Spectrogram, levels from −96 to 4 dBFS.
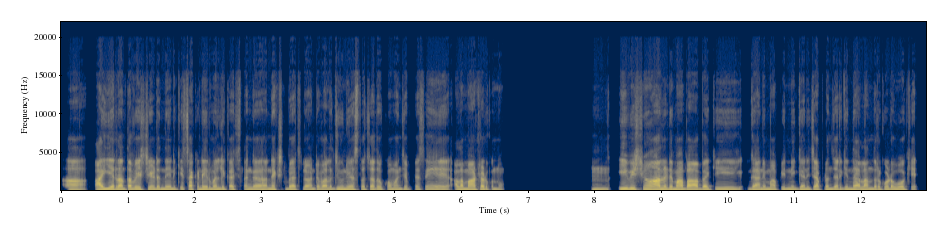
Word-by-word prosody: ఆహ్, 135 -1 +2 0.2
ఆ - - +10
ఇయర్ 155 +1 +3
అంతా 150 +1 +2
వేస్ట్ 140 0 -1
చేయడం 135 -1 0
దేనికి, 125 +7 -3
సెకండ్ 160 0 0
ఇయర్ 160 -2 -1
మళ్ళీ 130 +1 -1
ఖచ్చితంగా 125 -1 -2 0.2
నెక్స్ట్ 120 +1 -3
బ్యాచ్‌లో 115 -1 -1
అంటే 110 +2 -5
వాళ్ళ 110 0 0
జూనియర్స్‌తో 125 -1 0
చదువుకోమని 115 -1 -3
చెప్పేసి 110 - -8 0.4
అలా 130 -1 +2
మాట్లాడుకున్నాం. 115 -7 0 1.3
హ్మ్. 115 -3 -3 0.3
ఈ - - +5
విషయం 160 +6 0
ఆల్రెడీ 165 +2 +5
మా - - +7
బాబాయికి 135 +3 +2 0.5
గాని, 125 0 +1
మా - - +1
పిన్నికి 125 +1 -4
గాని 125 -1 -1
చెప్పడం 120 +1 -1
జరిగింది. 120 +7 -2
ఆళ్ళందరూ 125 -2 -1
కూడా 140 0 0
ఓకే. 130 0 -5
125 Hz, 160 wpm, -23 LUFS, 120-140 Hz, 1.3 s, ఆ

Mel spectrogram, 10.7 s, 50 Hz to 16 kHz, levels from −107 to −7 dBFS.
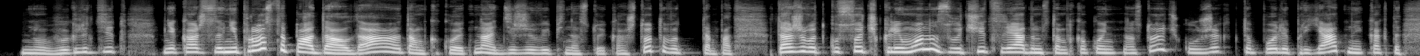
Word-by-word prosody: Ну 180 -3 -4
выглядит 220 +8 -6 0.3
мне 225 +1 -1
кажется 240 0 +1
не 250 +1 +4
просто 345 - +3
подал, 200 - +6
да, 240 +7 +4
там 190 -5 -1
какой-то: 170 +2 -5
на 215 -3 +3
держи 180 +2 -6
выпей 180 0 -7
настойкой. 155 0 -8
А - - -8
что-то 280 - -3
вот 210 -3 -4
там 175 -3 -4
па 165 +1 -5 0.3
даже 255 +4 +5
вот 260 - 0
кусочек 260 +3 -2
лимона 275 +12 +4
звучит 240 0 -4
рядом 230 -3 +3
там 200 -2 -5
с - - -17
какой-нибудь 200 -1 -5
настоечкой, 210 - -5
уже 225 +7 -4
как-то 230 -3 -10
более 215 0 -2
приятно, 210 +6 +1
и - - -4
как-то 205 -1 -6
215 Hz, 195 wpm, -24 LUFS, 185-245 Hz, 0.3 s, подал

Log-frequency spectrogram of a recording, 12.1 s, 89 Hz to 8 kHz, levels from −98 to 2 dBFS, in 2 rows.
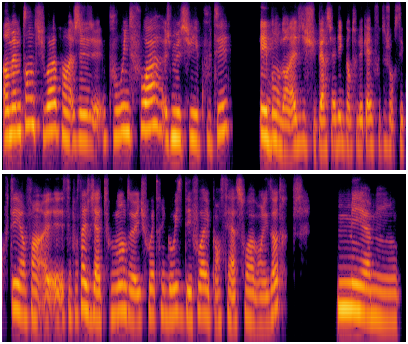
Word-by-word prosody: en 215 +1 +4
même 240 +1 +5
temps, 300 +3 +1
tu 290 -5 -8
vois, 250 +2 +6
enfin, 220 -6 0
j'ai 200 0 +1
j'ai 190 - -6
pour 220 +2 -1
une 245 0 +4
fois, 270 +3 +4
je 215 +1 +2
me 210 -1 +6
suis 205 +1 -2
écoutée 225 +7 -4 0.4
et 220 -1 +9
bon, 200 -2 0
dans 155 -2 -1
la 160 +4 +2
vie 185 +1 -7
je 175 - -4
suis - - -6
persuadée 175 +2 -1
que - - -11
dans 165 - -5
tous 165 - -15
les 165 - -2
cas - - -1
il 175 - -5
faut 180 +1 -20
toujours 175 -1 -12
s'écouter 205 +5 -2
enfin, 180 -1 -2
heu 450 -2 -2
heu, - - -4
c'est 185 - -10
pour 185 0 -13
ça 225 - +2
que 210 - +4
je - - -9
dis 185 - -2
à 165 - +1
tout 170 +3 -14
le 190 - -5
monde, 200 -2 0
heu: 165 - 0
«Il 165 - -4
faut 185 - -7
être 185 +1 -7
égoïste 180 +1 -4
des 170 -1 0
fois 190 +1 -1
et - - -5
penser 165 0 -10
à 145 - 0
soi 165 +2 -5
avant 150 -2 -7
les 150 +5 -6
autres» 215 +1 -3 0.7
mais 220 -1 +7
hem, 175 -4 -2
190 Hz, 300 wpm, -22 LUFS, 175-220 Hz, 0.7 s, et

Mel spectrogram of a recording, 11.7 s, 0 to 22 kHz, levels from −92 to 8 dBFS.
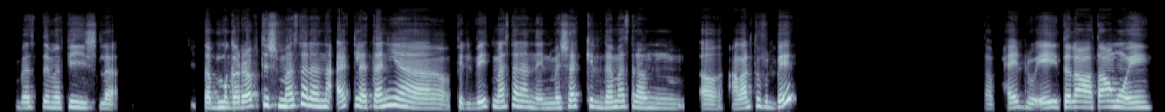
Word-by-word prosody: بس 185 +1 -2
ما 185 -2 0
فيش 180 -3 -1
لأ. 160 -1 -3 0.9
طَب 180 0 0
ما 185 -1 +2
جرّبتش 220 +7 +2
مثلًا 230 -2 +4
أكلة 240 -4 +1
تانية 230 +5 +3 0.5
في 180 - -3
البيت 185 +7 -2
مثلًا 210 +2 +1 0.2
المشكّل 190 +5 -1
ده 185 - +2
مثلًا 195 -3 -1 0.5
آه، 150 -1 -1
عملته 185 +10 -1
في 200 - -5
البيت؟ 465 - +2 1.9
طَب 150 -2 -13
حلو 185 -1 -2
إيه، 195 +2 +2
طلع 200 -1 +3
طعمه 200 -1 +1
إيه؟ 185 +1 0
195 Hz, 135 wpm, -13 LUFS, 180-215 Hz, 1.9 s, مثلًا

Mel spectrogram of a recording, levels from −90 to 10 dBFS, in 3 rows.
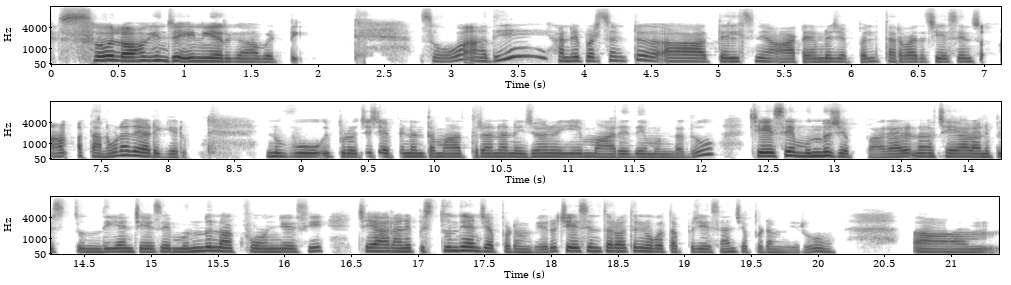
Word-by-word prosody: So, 255 - +3 0.2
login 245 +1 +7
జేయనియరు 210 -3 +5
గాబట్టి. 185 -1 -4 1.0
So, 215 - -6 0.3
అది 250 - -1 0.4
100% 235 +2 -2 0.3
ఆహ్, 205 -1 +2
తెలిసిన 205 +1 -1 0.2
ఆ - - 0
టైములో 190 +1 -2
జెప్పలే 190 +2 -7
తర్వాత 190 0 -3
చేసేను 195 +1 -4
స - - -3 0.2
ఆహ్, 205 - -2 0.2
తను 195 -2 -2
గూడా 275 +5 +2
అదే 250 - +4
అడిగారు. 175 -3 -6 0.6
"నువ్వు 200 0 0 0.2
ఇప్పుడొచ్చి 195 +1 -3
చెప్పినంత 195 -1 -1
మాత్రాన 195 +1 -2
నిజంలో 195 +2 0
ఏం 190 - -1
మారేదేం 175 0 -2
ఉండదు. 165 +8 -5 0.4
చేసే 225 +2 +7
ముందు 225 +3 +6
జెప్పాల 165 -2 -5 0.2
నాకు 200 0 -1
చేయాలనిపిస్తుంది 185 -1 -1
అని 195 -1 -1
చేసే 185 +2 0
ముందు 215 +6 +3
నాకు 205 -3 +1
ఫోను 185 -1 0
జేసి 185 +4 -2 0.3
చేయాలనిపిస్తుంది 215 +2 +1
అని 230 - +1
జేప్పడం 180 -3 -3
వేరు, 165 +7 -3
చేసిన 220 +1 +3
తర్వాత 205 -1 +2
నేను 200 -2 +2
ఒక 190 - 0
తప్పు 180 +2 -10
జేశా 175 0 -6
అని 190 - -6
చెప్పడం 170 -1 -8
వేరు." 165 +7 -6 0.8
ఆహ్, 165 -1 -3
195 Hz, 150 wpm, -24 LUFS, 185-215 Hz, 1.0 s, login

